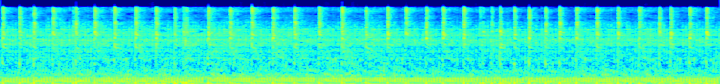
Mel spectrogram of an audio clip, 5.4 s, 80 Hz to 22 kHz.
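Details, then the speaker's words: Echo CS-4910 chainsaw cold-started at about 2° with -10 wind chill in snow, choke off after first fire: rapid crackling two-stroke idle with an uneven, hunting beat while warming; lopey idle when cold. "Took a few more pulls. I probably could have maybe started up with 1 or 2 left few pulls, but she is starting up though. Warming up. Lopey."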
